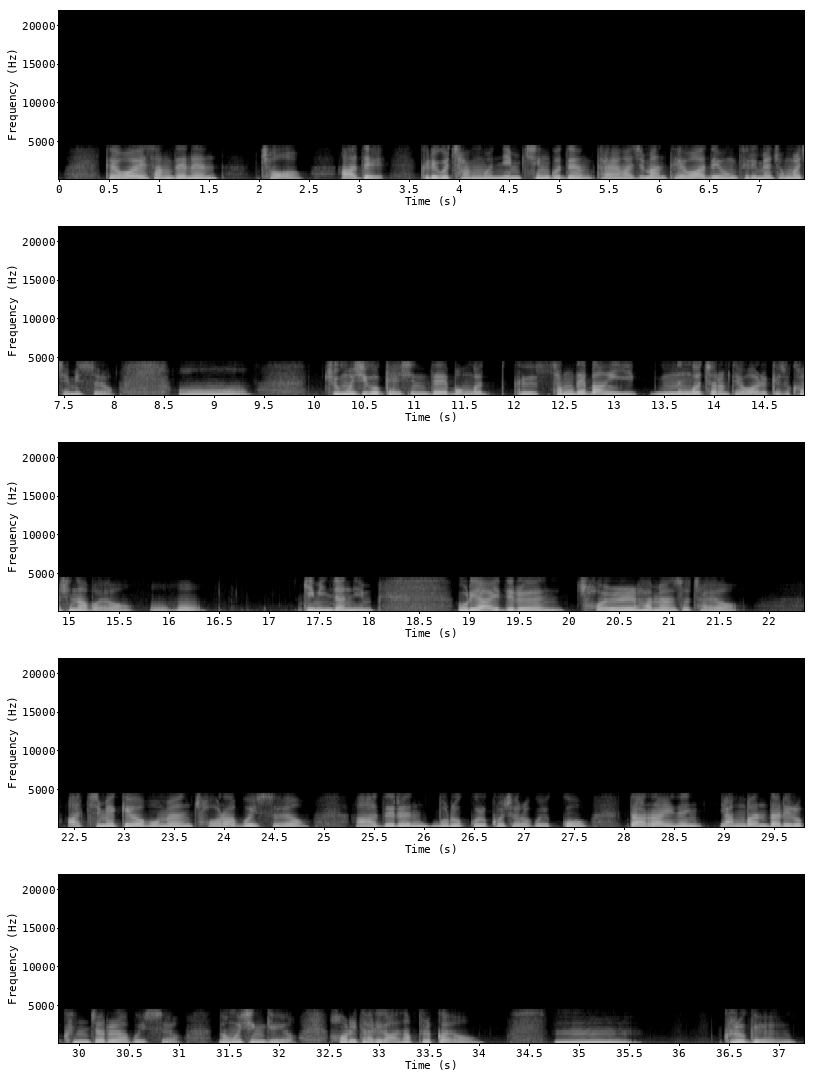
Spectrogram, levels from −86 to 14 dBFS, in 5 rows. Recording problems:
high frequencies cut off; severe; nothing above 4.5 kHz

